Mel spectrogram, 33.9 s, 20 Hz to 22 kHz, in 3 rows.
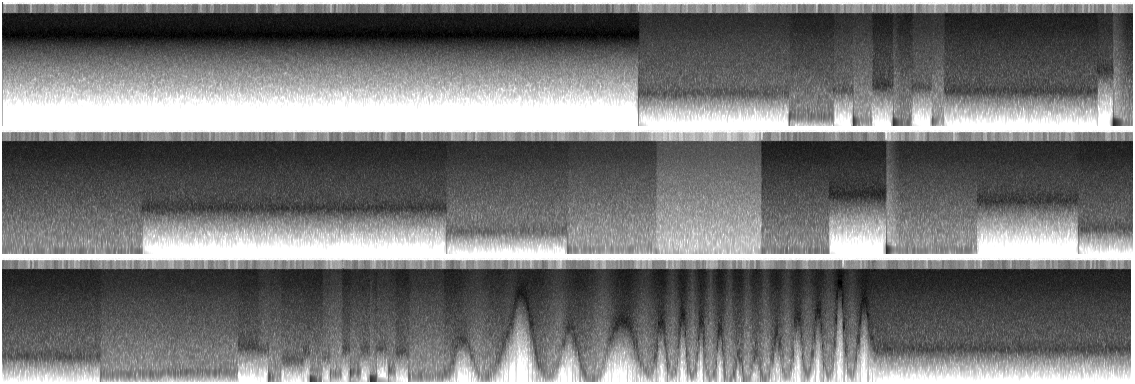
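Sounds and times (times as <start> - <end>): television static hiss: 6.3 - 29.1, 31.3 - 33.9
short low thumps: 25.3 - 26.6.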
